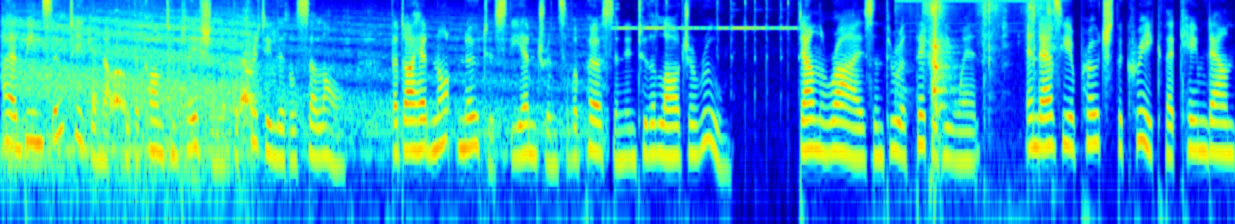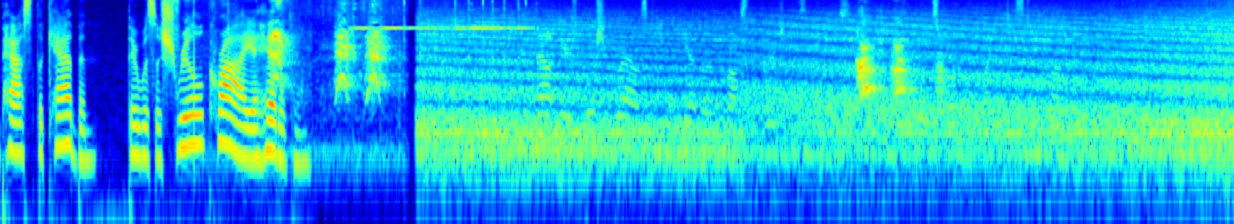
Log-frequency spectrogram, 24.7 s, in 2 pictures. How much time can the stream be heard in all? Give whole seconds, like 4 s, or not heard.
not heard.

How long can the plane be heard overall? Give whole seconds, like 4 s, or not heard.
14 s.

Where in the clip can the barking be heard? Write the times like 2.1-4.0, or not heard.
0.9-2.8, 8.9-10.6, 14.1-16.4, 20.9-21.9.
